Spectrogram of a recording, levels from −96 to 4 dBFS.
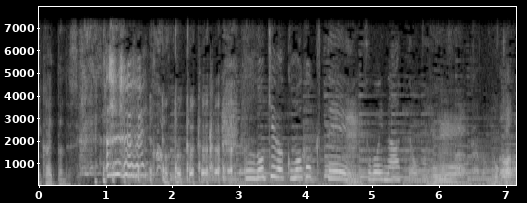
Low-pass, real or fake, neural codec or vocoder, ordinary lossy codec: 7.2 kHz; real; none; none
